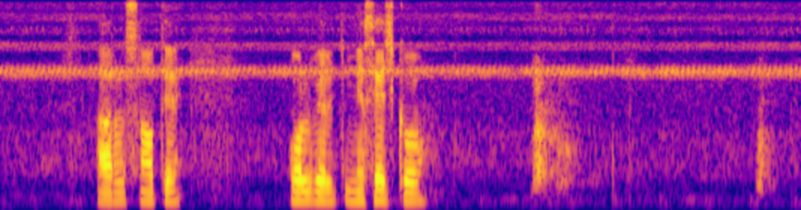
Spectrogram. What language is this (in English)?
Santali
